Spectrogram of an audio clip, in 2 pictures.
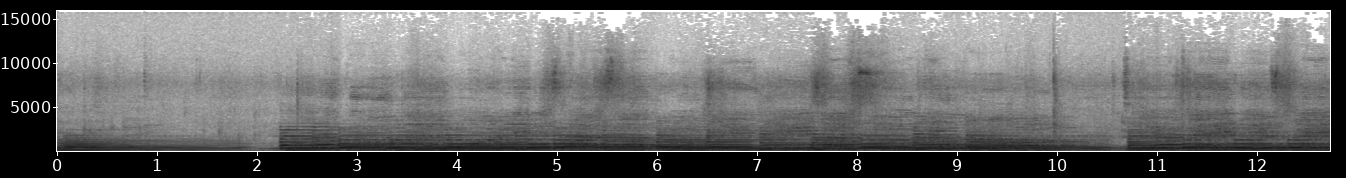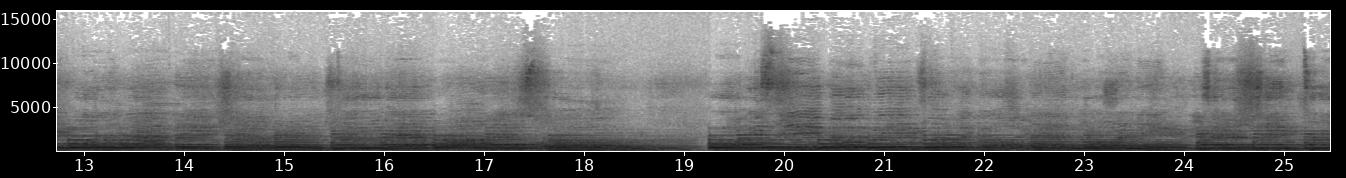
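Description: Congregation singing a hymn together with piano accompaniment. The singing pauses briefly between lines, about two, eleven and nineteen seconds in.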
